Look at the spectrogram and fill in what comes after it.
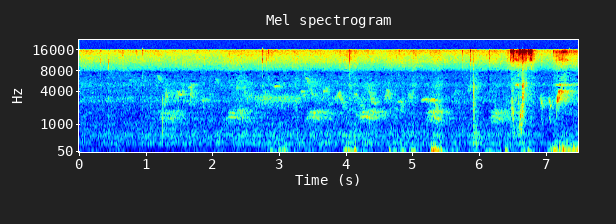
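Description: Birds calling, a series of short calls spread over several seconds starting about a second in, with a few brief low thumps in between.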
